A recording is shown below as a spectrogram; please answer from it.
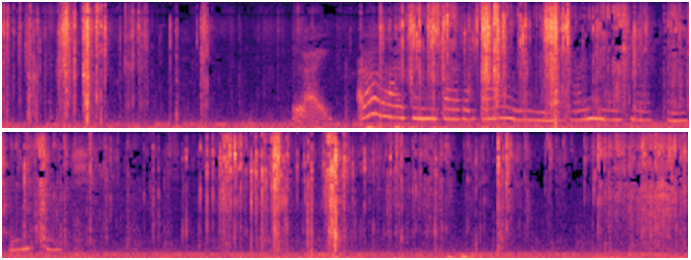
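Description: A foil trading-card pack wrapper is torn open and crinkled by hand, with cards handled against each other: a run of sharp crinkles and rustles. A drawn-out wordless vocal sound runs from about four to ten seconds in.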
